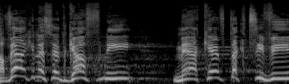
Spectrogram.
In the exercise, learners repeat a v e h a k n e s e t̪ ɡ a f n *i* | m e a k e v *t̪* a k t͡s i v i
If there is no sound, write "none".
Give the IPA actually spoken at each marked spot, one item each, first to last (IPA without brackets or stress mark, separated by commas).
i, t̪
